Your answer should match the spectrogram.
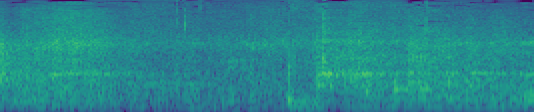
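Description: Tenpin bowling ball rolling down a wooden lane after a straight-ball spare shot at a single pin, a steady rolling sound with no pin impact yet.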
